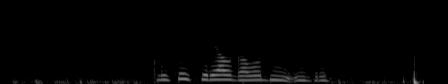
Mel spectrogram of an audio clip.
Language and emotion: Russian, neutral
